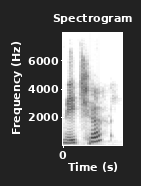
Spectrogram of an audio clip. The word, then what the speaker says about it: Nietzsche: Do you Yeah, pronounce Nietzsche?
